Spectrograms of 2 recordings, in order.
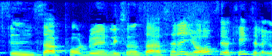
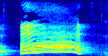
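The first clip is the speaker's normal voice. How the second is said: excited scream; 8 dB louder than usual. Pretend. Friends cheering at the homecoming.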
